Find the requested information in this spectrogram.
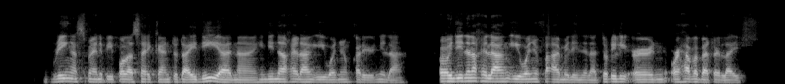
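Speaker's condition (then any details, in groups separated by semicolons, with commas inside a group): No condition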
